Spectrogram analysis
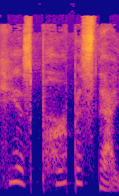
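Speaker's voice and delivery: hushed, soft, intense, emphatic whisper.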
